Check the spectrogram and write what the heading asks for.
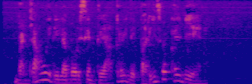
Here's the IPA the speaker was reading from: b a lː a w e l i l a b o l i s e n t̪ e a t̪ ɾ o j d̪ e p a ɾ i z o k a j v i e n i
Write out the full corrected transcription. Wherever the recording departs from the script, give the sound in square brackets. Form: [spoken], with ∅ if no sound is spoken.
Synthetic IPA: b a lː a w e l i l a b o [ɾ] i s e n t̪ e a t̪ ɾ o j d̪ e p a ɾ i z o k a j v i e n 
